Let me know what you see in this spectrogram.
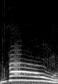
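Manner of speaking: very high mock outcry, squealed out.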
